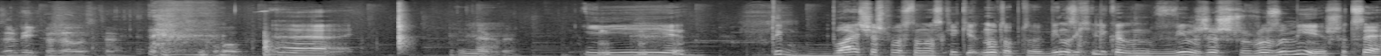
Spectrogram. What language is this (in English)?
Ukrainian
